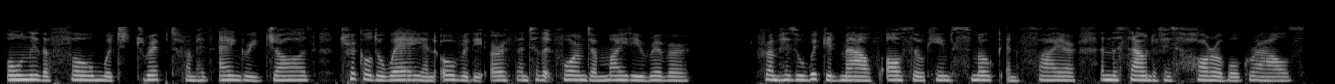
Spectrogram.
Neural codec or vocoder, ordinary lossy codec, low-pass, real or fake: vocoder, 22.05 kHz, 80 mel bands, WaveNeXt; MP3, 24 kbps; 7.2 kHz; fake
